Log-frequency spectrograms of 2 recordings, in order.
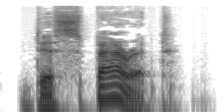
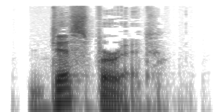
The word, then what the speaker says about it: disparate: Occasionally, you will hear educated people pronounce the word disparate, with the accent on the second syllable. This relatively recent variant has made its way into the dictionaries and is now standard. Careful speakers, however, use the traditional and preferred pronunciation, which places the stress on the first syllable, disparate.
